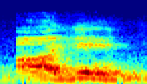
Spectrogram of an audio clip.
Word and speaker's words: ayin: The only difference in this word and this word, or, the aleph, which is the number 1, and the ayin both have an A sound.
